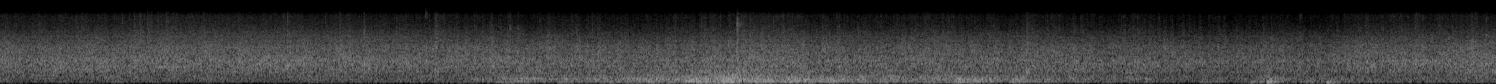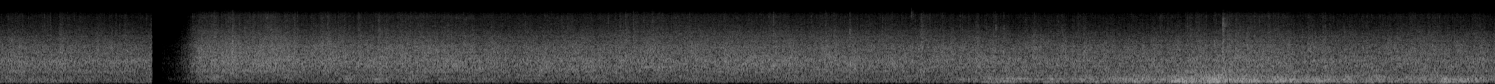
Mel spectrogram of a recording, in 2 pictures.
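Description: Steady rain drumming on a corrugated tin roof, with water dripping from the eave. A low rumble swells up twice, and the sound cuts out for a split second just past the middle before fading back in.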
